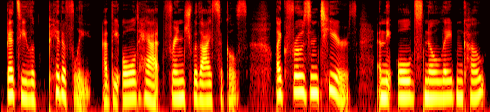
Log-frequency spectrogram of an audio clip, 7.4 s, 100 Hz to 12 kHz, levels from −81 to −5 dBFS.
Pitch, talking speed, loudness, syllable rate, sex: 190 Hz, 155 wpm, -20 LUFS, 4.7 syllables/s, female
